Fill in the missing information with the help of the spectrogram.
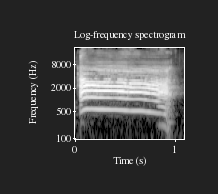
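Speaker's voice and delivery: very high, loud, long shriek; shrieking ride scream. Acted. Boy screams on the roller coaster, high shriek. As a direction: scream as on a big drop.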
